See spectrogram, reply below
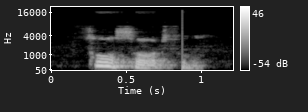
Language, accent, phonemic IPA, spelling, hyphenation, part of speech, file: English, Southern England, /ˈfɔːθɔːtfʊl/, forethoughtful, fore‧thought‧ful, adjective, LL-Q1860 (eng)-forethoughtful.wav
- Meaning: Having or full of forethought; provident; proactive; visionary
